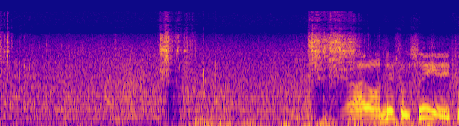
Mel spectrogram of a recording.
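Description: Shallow water splashes as feet wade through it.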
